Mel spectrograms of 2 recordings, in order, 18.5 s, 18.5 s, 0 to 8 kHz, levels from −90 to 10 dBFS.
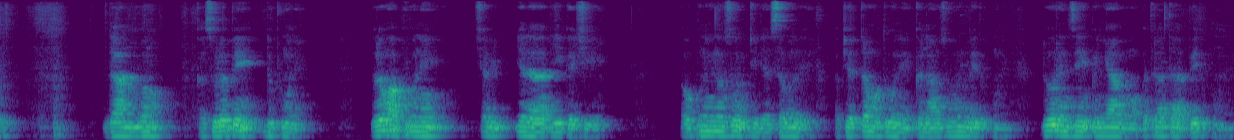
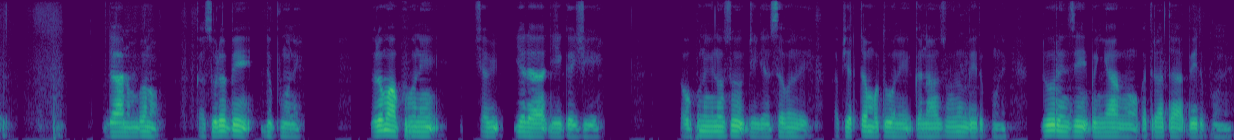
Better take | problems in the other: second | room echo; dies away in 0.5 s

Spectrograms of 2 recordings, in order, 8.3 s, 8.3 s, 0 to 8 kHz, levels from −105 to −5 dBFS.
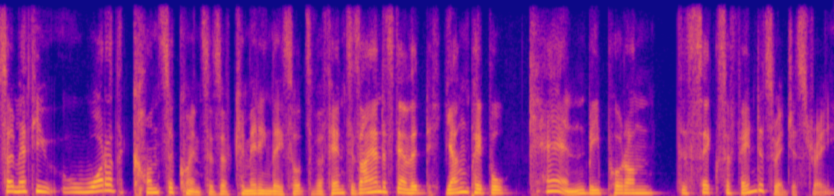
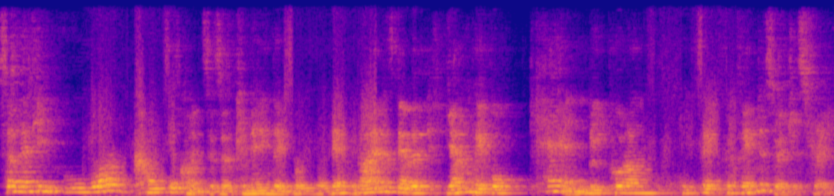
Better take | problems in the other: first | noise reduction (neural separator model SepFormer DNS4)

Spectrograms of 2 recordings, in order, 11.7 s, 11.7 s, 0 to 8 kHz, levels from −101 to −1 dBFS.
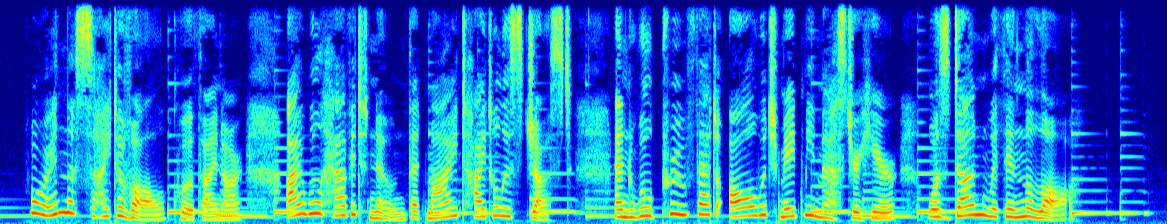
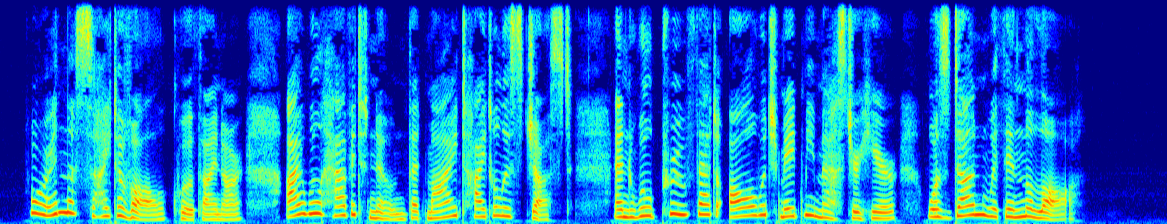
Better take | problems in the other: second | background sound (Plucked string instrument); 15 dB below the speech

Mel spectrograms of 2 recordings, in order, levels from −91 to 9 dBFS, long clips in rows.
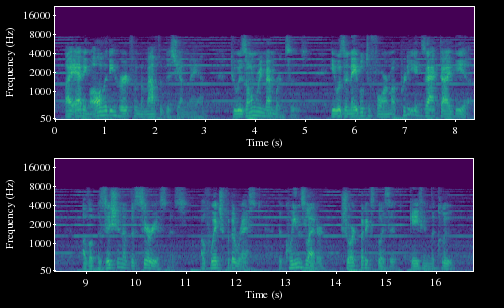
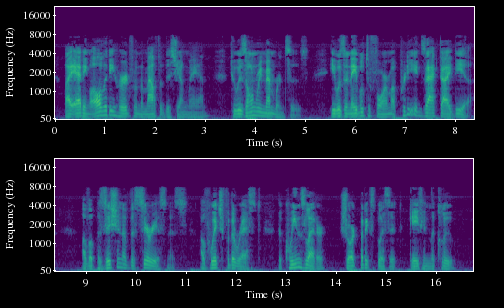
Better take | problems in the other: second | background sound (Bowed string instrument); 16 dB below the speech // room echo; dies away in 0.5 s

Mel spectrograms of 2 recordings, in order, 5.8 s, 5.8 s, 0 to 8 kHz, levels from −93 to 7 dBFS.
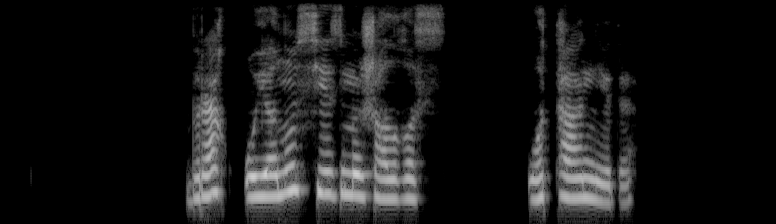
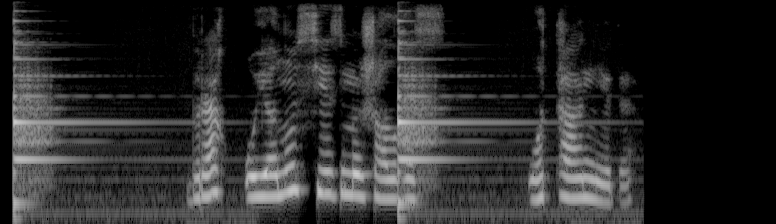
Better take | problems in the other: first | background sound (Harp); 1 dB below the speech

